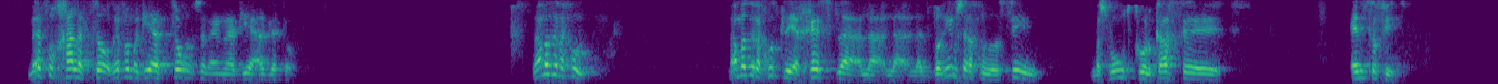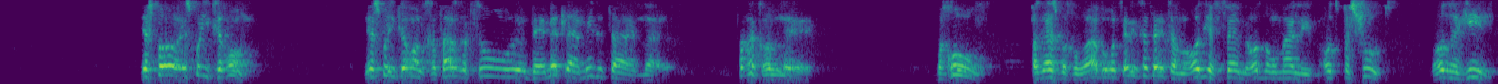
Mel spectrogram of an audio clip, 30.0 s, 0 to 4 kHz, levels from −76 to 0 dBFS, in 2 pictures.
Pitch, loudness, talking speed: 380 Hz, -25 LUFS, 110 wpm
